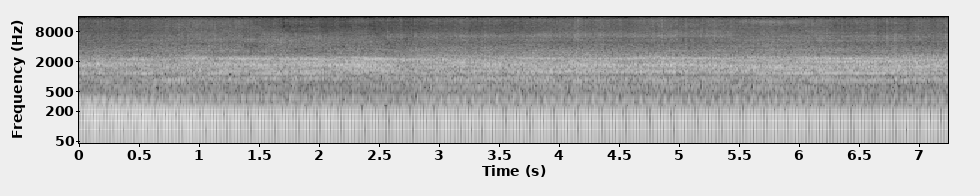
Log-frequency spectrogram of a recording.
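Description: Steady idle with a low drone and a busy, rapid mechanical chatter layered on top, roughly three beats a second; source unclear.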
